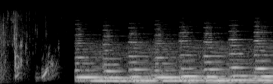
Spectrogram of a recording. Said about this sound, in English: Creeping. Slurping. Smacking. Splashing.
